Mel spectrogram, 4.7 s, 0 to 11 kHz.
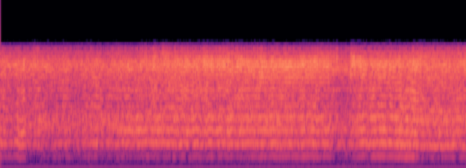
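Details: Busy bees foraging through huge cactus flowers after the June 22, 2013 Super-Full Moon; a dense, steady droning buzz from many wings hums throughout, with a low fundamental and layered overtones and no other clear sounds.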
